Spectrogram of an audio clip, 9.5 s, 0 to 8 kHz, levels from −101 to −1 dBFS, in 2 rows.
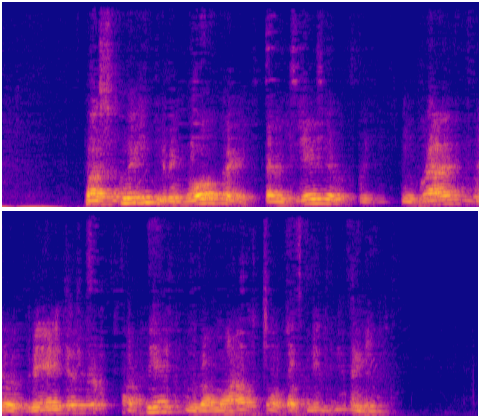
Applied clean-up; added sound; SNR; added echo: neural mask model DeepFilterNet 3.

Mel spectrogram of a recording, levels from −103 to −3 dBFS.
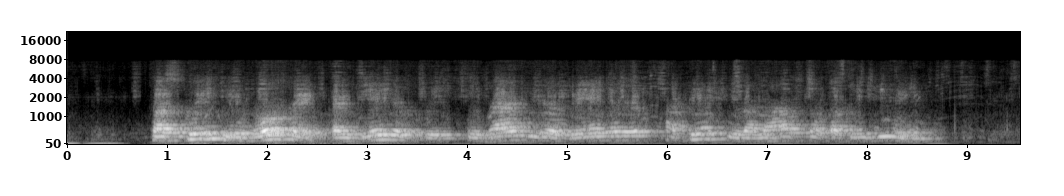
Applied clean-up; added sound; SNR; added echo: neural separator model SepFormer DNS4.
